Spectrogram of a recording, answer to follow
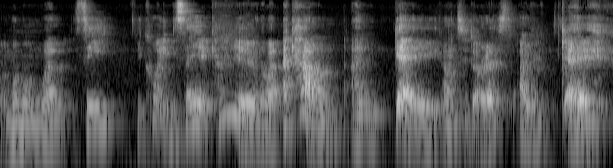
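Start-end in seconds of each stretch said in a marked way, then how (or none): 0.8-2.5 taunting challenge. Retold or imitated. Mum challenging him. 2.9-6.1 louder, higher, proud declaration; proud announcement. Retold or imitated. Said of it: "announced it, like, proud".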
